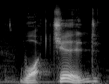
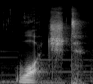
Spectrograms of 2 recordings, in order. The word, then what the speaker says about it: watched: It's common for learners to mistakenly use the id pronunciation for words that should end in a t sound. We don't say watched, we say watched.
